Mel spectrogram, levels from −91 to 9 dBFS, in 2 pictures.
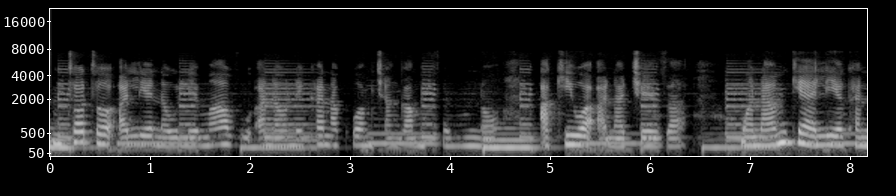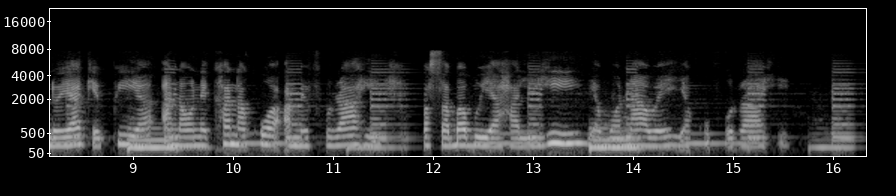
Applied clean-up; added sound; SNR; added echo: neural mask model RNNoise.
